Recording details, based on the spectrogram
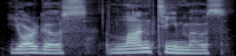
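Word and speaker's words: Yorgos Lanthimos: The director, and I also looked up how to say this, is Yorgos Lantimos, and he also made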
